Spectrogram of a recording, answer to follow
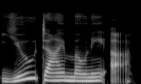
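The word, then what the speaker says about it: eudaimonia: Udimmonia. It's pronounced udeimmonia.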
